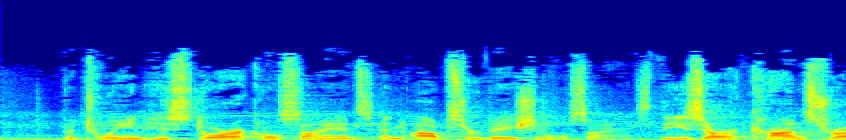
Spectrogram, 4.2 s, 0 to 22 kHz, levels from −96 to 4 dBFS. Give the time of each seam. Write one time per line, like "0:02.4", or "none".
none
